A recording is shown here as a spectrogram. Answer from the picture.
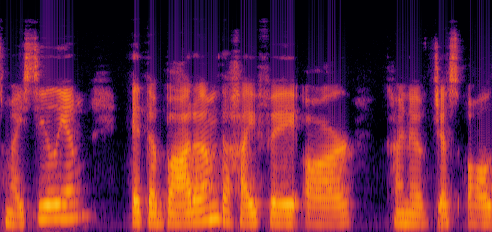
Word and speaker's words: hyphae: The body of a fungi is made up of many hyphae, that's how you pronounce this word, hyphae, tangled together into a thick mass called a mycelium.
